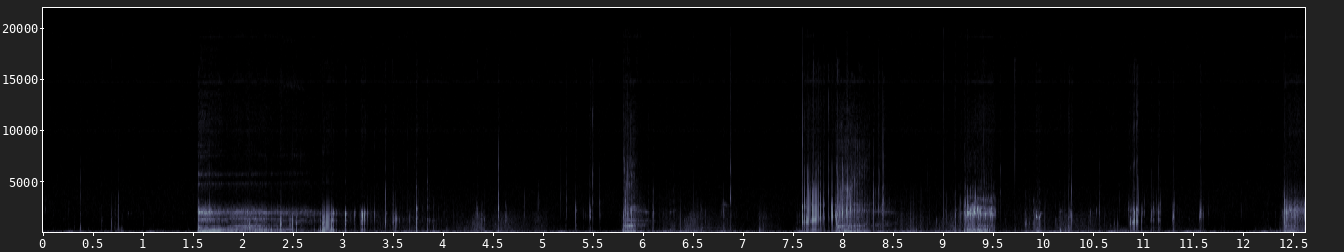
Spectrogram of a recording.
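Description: Irregular gurgling, rumbling and squeaky growls from the stomach, coming in bursts; hunger-related bowel sounds.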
